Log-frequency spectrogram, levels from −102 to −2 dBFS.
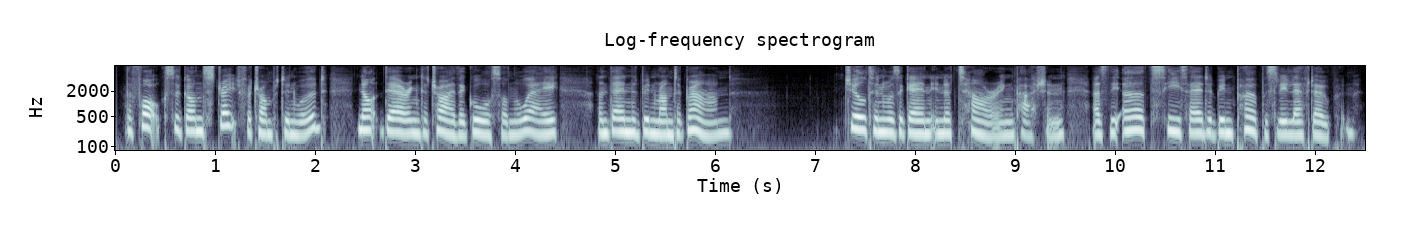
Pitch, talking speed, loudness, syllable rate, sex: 210 Hz, 195 wpm, -18 LUFS, 5.3 syllables/s, female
